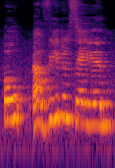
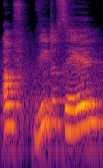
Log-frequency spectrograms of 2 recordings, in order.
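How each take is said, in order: First: A playful German goodbye in a German accent. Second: German accent, lifting on Wiedersehen; a careful German-accented farewell; German accent, rising at the end. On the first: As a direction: say it like a German, brightly. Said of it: "How's my accent". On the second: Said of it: "try to talk with a good German accent". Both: Shown as a demonstration.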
